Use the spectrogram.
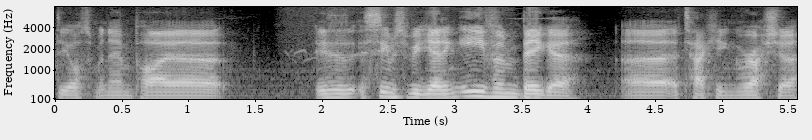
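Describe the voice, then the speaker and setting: A man speaks with a British accent at a moderate pace. His voice sits at a medium pitch with ordinary pitch variation. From England. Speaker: game streamer. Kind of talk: live gameplay commentary. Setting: live stream.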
